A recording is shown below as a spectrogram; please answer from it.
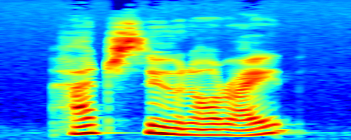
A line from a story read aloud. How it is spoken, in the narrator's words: whispered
